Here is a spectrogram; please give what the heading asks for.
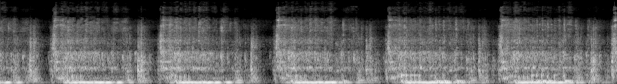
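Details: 1994 Polaris Indy 500 EFI snowmobile after priming fuel into the cylinders: spins over in roughly one-second bursts with pauses, never catching; has spark, crank-no-start, cause suspected, not confirmed.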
